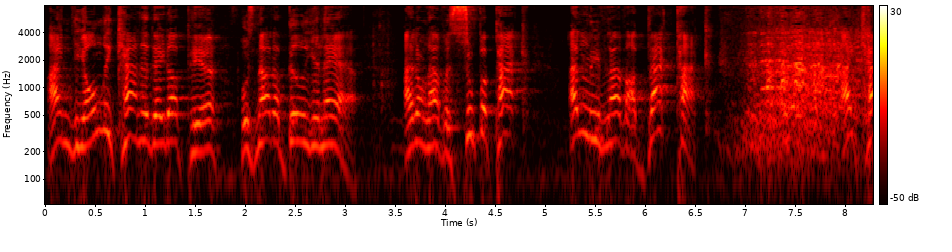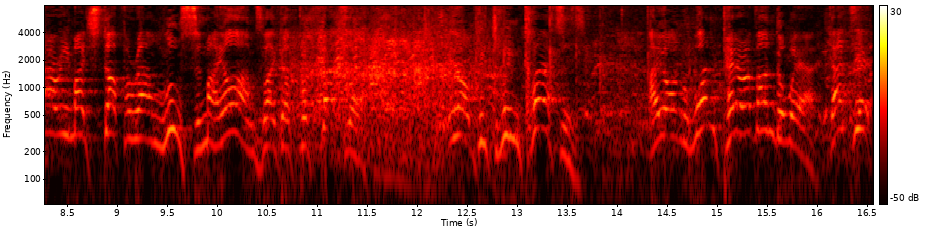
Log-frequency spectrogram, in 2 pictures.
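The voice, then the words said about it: Larry David imitating Bernie Sanders. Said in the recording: “Larry David did his Bernie impression.”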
